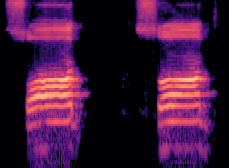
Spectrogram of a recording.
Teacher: یہ موٹا کر کے پڑھا جائے گا اور منہ کو گول کر کے ادا کیا جائے گا یہ حرف صاد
